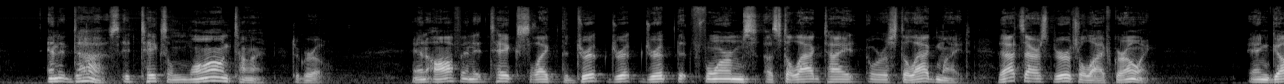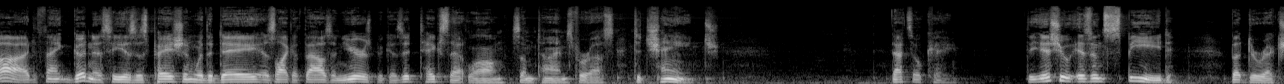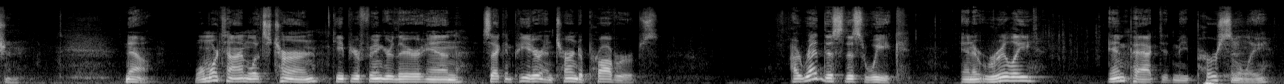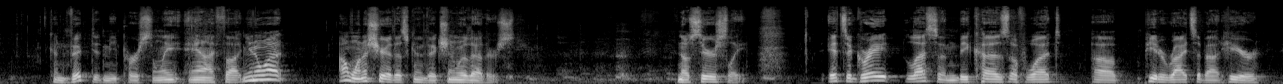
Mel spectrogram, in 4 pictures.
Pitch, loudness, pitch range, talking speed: 115 Hz, -19 LUFS, 100-135 Hz, 145 wpm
